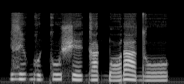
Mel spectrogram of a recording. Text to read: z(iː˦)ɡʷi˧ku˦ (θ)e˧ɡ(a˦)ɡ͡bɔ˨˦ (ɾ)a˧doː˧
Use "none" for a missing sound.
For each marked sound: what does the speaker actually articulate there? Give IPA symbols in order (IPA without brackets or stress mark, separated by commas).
i˦, ʃ, a˧, ɾ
